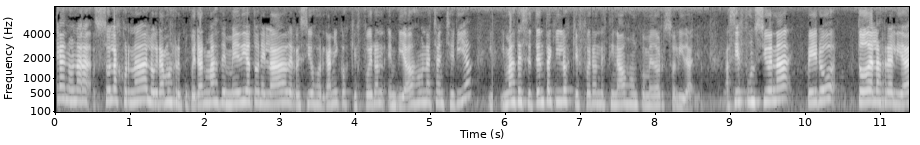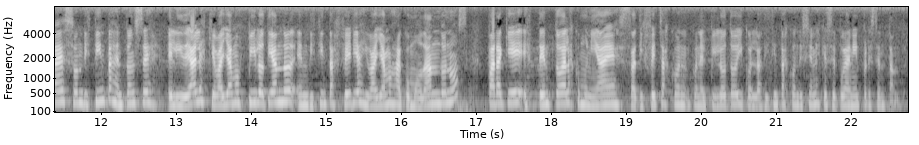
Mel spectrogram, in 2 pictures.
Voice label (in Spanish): cuña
